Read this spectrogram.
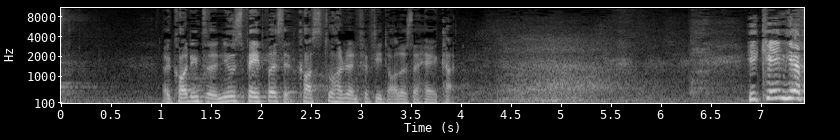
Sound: laughter

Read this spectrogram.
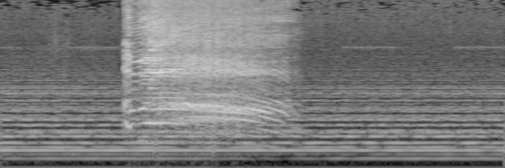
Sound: screams

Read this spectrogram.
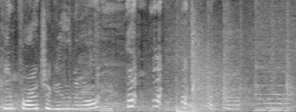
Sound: laughs

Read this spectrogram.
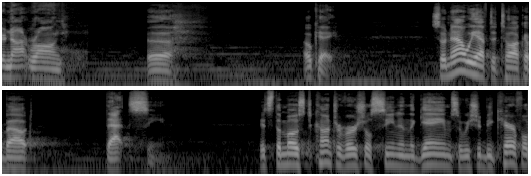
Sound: sigh

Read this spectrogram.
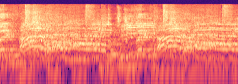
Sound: cheering

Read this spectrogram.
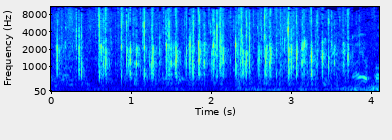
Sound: applause

